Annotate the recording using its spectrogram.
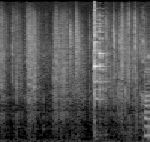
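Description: Plastic packaging crinkling as it is handled, with one sharp, loud click about a second and a quarter in.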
